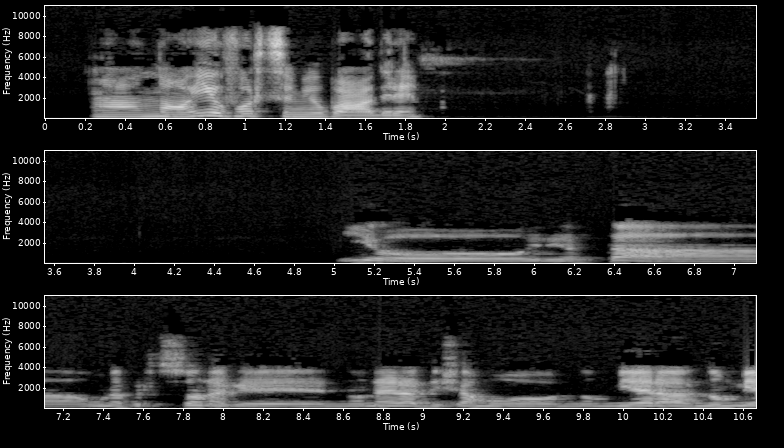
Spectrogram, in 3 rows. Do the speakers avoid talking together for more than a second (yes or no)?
yes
